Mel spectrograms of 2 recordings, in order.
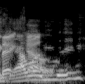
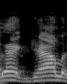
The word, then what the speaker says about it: Met Gala: The Met Gala. Met Gala. What's your beef with the Met Gala, homie? That shit it rhymes with hey, they, may, yay.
